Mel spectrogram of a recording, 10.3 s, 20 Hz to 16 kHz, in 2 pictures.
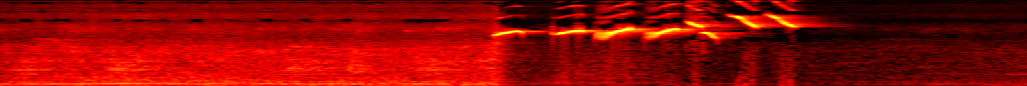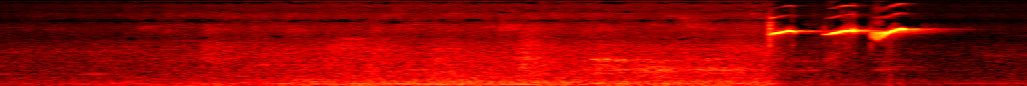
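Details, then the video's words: Papa-capim, the yellow-bellied seedeater, in a 2020 recording of its tui-style song: a fast string of bright, upslurred whistles, a pause with low hum, then a shorter repeat of the same phrase. "Papa capim tui detonado em 2020"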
